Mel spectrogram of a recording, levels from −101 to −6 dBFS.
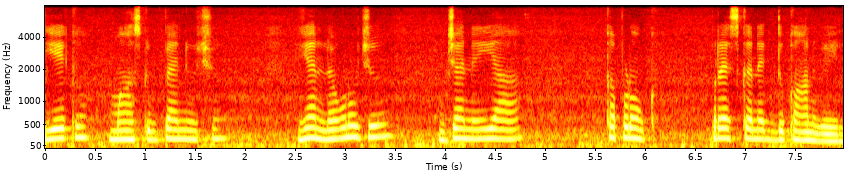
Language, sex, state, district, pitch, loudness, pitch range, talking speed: Garhwali, female, Uttarakhand, Tehri Garhwal, 200 Hz, -14 LUFS, 185-210 Hz, 110 wpm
